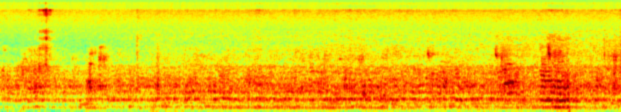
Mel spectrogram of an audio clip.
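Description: Honeybees hum steadily at a hive whose colony has begun laying eggs, while they are being given feed; a dense, continuous buzzing drone fills the scene with occasional individual bees passing nearer.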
